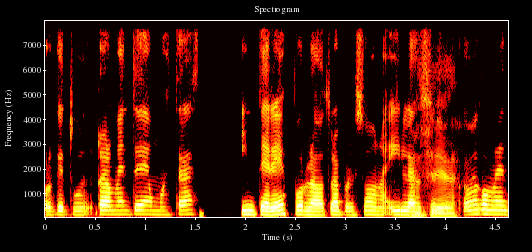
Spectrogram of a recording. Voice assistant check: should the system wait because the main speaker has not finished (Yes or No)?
Yes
